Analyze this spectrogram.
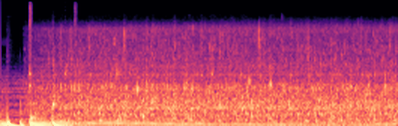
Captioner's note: river and birdsong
